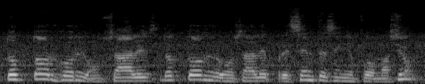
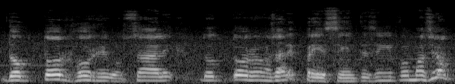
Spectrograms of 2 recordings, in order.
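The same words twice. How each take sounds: First: Slow, drawn-out loudspeaker call; airport announcement. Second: Slow, pressing loudspeaker page; more insistent announcement. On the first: Airport speaker paging the doctor, slow announcement. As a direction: page him slowly like an airport PA. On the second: Airport speaker paging again, more imperative. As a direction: repeat the page with a commanding edge. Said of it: "ya yo lo veía que era un poco más imperativo". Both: Retold or imitated.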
